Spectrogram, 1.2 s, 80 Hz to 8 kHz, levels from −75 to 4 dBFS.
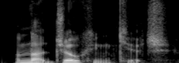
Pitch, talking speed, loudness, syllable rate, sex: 140 Hz, 200 wpm, -19 LUFS, 5.1 syllables/s, male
